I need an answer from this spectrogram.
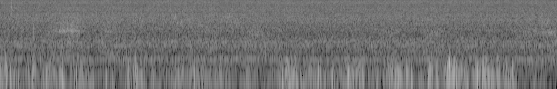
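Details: Swarming honey bees in the air, soon to land on a branch and be moved to a new hive; a low, continuous buzzing drone mixed with rustling and faint wind.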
